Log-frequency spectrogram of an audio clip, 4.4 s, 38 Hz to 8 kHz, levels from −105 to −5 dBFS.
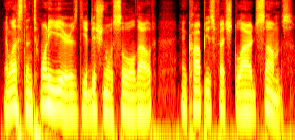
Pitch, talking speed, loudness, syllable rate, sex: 115 Hz, 205 wpm, -17 LUFS, 5.3 syllables/s, male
